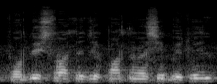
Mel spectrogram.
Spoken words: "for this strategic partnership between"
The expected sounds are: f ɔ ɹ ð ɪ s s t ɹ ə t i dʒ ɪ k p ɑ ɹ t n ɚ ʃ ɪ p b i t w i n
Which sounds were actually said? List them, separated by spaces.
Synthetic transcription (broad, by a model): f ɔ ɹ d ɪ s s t ɹ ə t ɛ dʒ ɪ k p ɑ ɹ t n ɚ s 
